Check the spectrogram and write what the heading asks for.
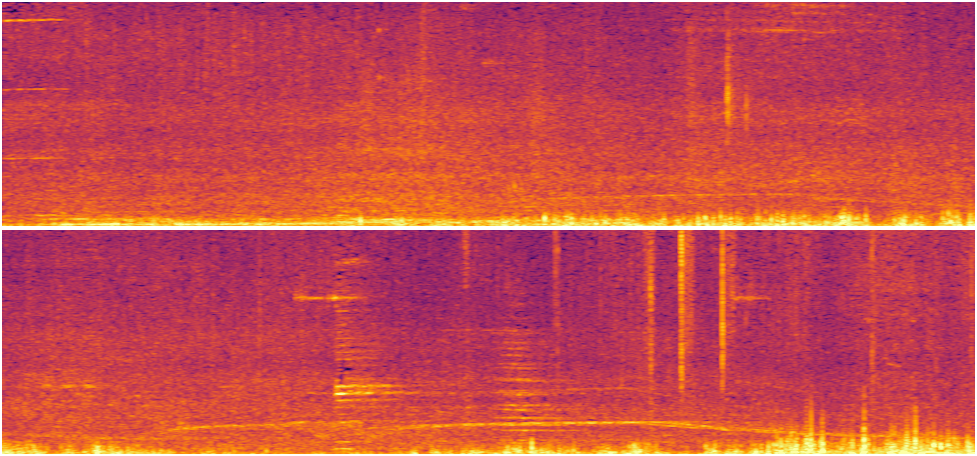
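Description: City street traffic rumbling, with a siren wailing faintly over it from about four seconds in, its pitch rising and falling slowly every few seconds.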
